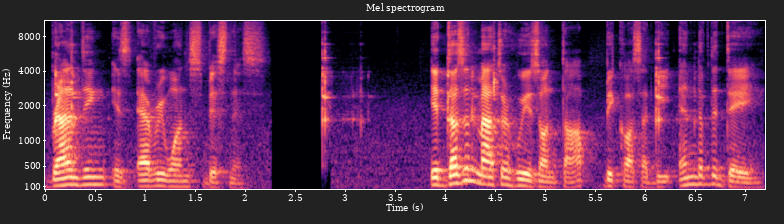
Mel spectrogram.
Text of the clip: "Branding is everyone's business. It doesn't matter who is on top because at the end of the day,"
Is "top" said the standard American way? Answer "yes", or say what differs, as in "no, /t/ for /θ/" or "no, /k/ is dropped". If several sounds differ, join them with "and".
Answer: yes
